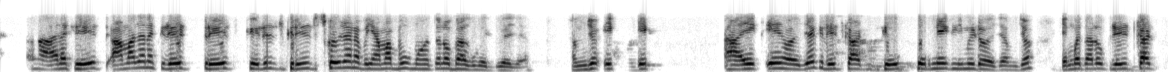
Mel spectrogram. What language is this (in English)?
Gujarati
